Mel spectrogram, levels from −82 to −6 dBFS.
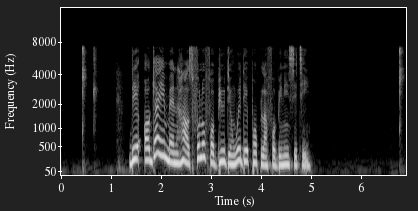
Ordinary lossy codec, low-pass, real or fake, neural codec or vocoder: none; 7.2 kHz; real; none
